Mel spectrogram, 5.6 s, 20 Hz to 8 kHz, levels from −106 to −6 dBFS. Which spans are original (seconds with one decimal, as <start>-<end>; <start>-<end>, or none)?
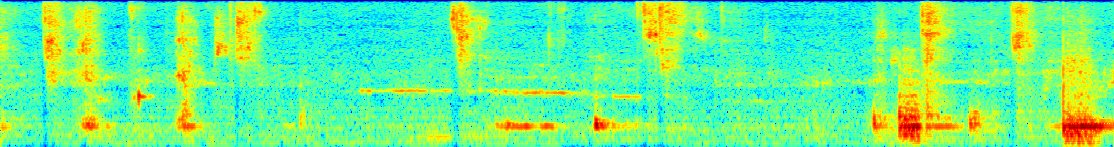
none

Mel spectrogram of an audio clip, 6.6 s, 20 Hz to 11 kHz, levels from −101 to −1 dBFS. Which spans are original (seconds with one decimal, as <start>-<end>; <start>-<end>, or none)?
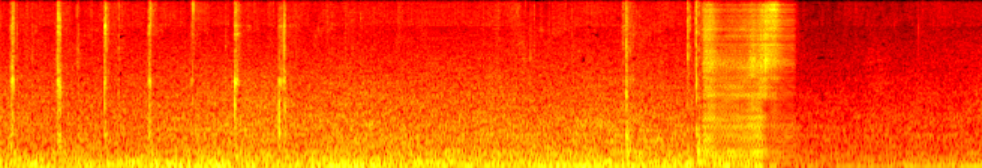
0.0-4.7; 5.3-6.6

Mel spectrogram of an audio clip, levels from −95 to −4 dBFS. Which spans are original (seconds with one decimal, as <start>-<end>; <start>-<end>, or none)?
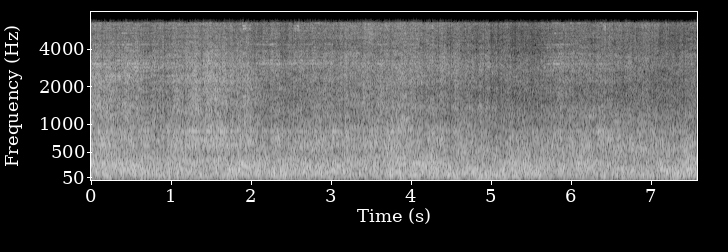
0.0-7.6

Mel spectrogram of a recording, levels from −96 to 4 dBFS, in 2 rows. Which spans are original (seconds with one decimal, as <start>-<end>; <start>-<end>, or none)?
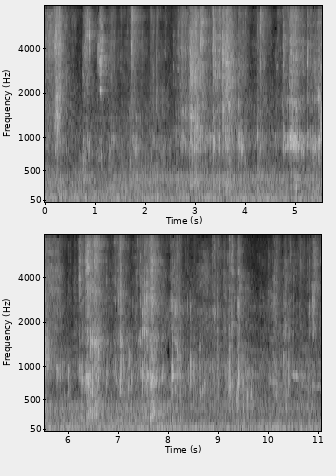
0.0-1.3; 2.4-11.1

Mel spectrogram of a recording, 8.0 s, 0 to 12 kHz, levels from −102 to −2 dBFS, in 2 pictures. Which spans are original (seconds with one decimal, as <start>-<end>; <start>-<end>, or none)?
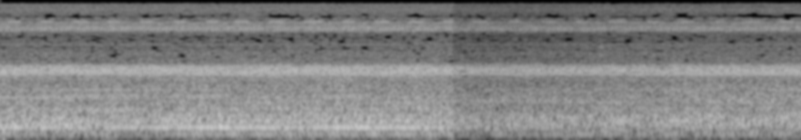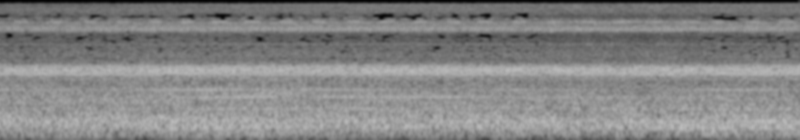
0.0-6.7; 7.5-8.0

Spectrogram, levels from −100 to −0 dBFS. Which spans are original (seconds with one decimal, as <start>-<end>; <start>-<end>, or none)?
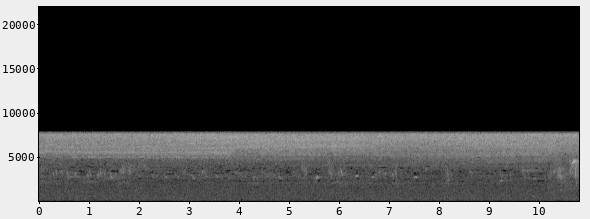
0.0-0.4; 1.2-10.8

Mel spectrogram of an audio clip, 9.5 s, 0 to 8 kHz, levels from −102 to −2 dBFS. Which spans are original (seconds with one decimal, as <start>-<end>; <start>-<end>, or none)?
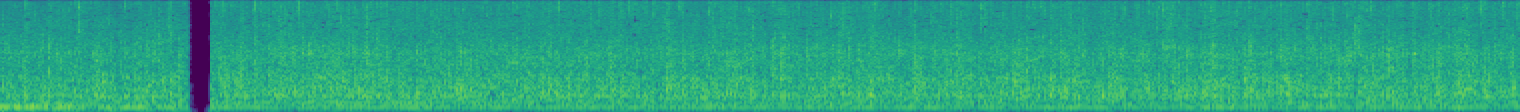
0.0-2.4; 3.4-9.5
